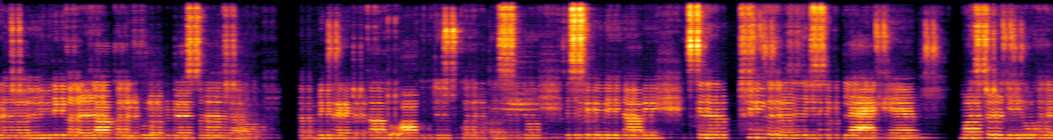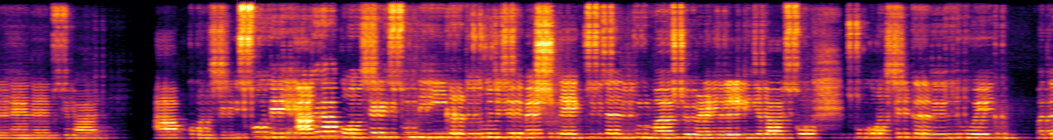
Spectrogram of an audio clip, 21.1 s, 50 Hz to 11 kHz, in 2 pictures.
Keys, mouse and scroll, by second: 7.5-9.4 drag, 15.2 click.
